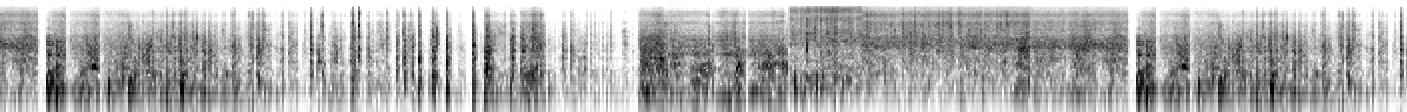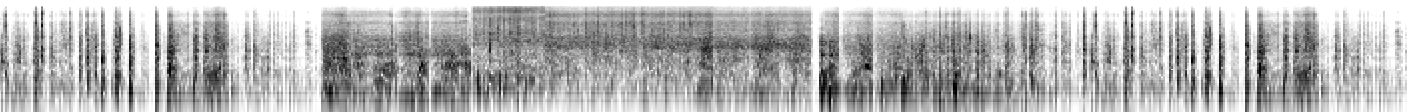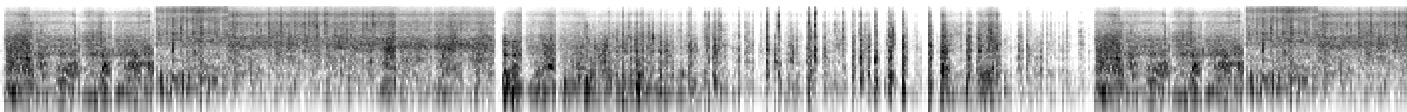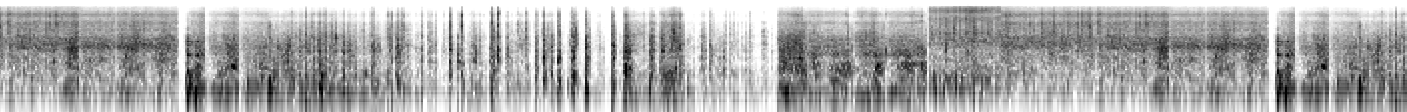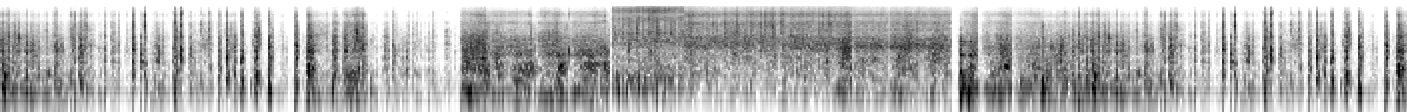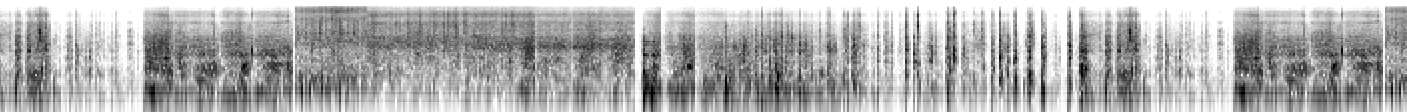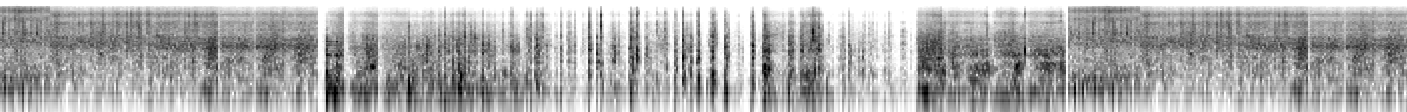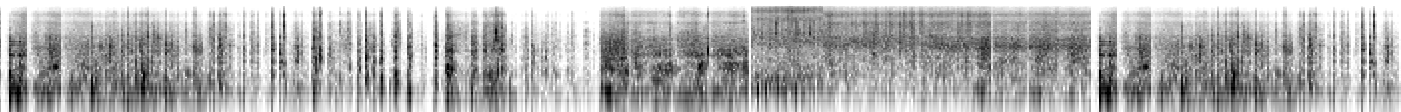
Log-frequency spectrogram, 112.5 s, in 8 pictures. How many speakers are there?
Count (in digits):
0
